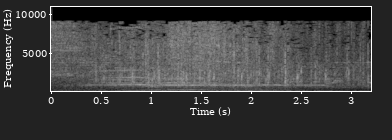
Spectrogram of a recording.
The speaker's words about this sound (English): When his canopy opened, he was deafened by the roar from the crowd.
